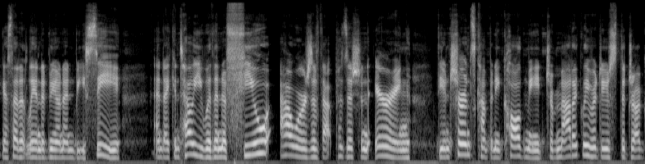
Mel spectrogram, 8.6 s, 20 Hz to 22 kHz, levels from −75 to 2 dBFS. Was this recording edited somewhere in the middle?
no; 0 cuts

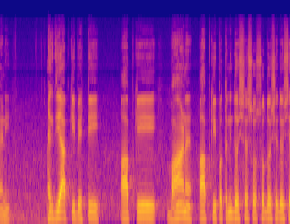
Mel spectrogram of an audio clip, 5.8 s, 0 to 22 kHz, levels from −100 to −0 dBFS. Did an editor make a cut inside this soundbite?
no; 0 cuts

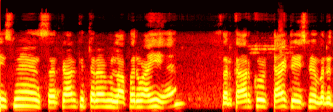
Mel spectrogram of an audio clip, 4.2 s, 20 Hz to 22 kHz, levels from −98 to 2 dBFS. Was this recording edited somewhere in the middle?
no; 0 cuts

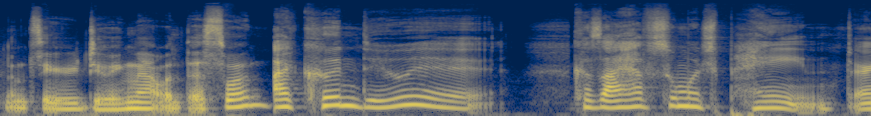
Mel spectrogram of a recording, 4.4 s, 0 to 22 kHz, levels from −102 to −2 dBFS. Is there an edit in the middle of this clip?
yes; 1 cut; at 2.9 s

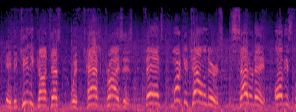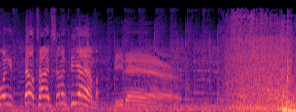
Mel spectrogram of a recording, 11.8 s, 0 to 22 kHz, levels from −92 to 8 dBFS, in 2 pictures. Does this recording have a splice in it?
yes; 1 cut; at 10.8 s

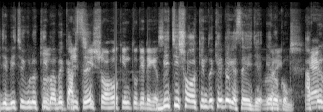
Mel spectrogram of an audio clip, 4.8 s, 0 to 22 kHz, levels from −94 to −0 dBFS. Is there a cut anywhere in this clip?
no; 0 cuts

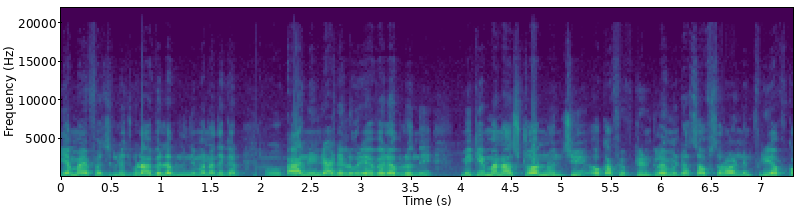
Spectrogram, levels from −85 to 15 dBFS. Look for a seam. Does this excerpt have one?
yes; 1 cut; at 1.9 s

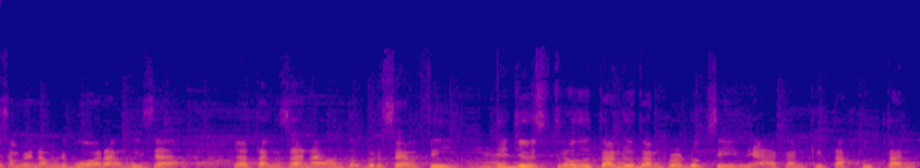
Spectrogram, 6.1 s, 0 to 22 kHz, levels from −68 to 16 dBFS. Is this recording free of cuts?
no; 1 cut; at 3.3 s

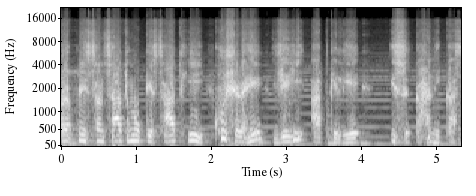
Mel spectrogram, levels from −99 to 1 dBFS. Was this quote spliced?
no; 0 cuts

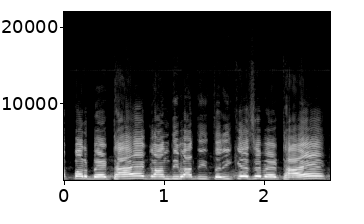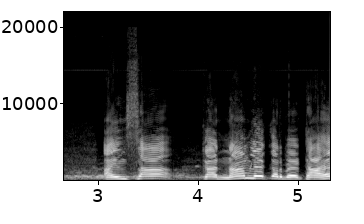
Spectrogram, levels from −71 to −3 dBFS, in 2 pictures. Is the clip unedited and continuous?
yes; 0 cuts

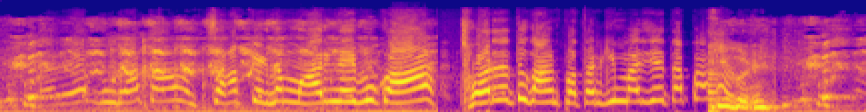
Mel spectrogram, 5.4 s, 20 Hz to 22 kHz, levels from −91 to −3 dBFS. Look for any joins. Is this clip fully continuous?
yes; 0 cuts

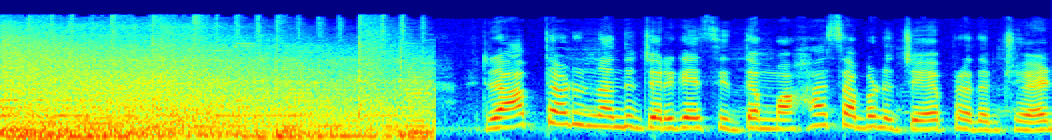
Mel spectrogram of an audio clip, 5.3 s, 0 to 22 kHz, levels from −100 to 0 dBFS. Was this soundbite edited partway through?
yes; 1 cut; at 1.9 s

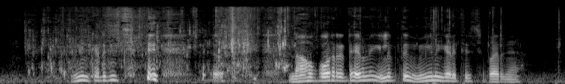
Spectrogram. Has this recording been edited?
yes; 1 cut; at 3.6 s

